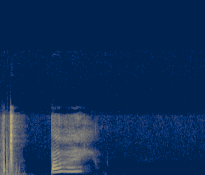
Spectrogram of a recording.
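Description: A young woman speaks briefly and cheerfully through a headset microphone.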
